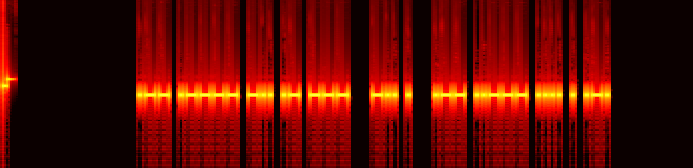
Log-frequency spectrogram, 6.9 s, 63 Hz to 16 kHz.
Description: Morse code, heard as a keyed tone, about 34 wpm, 700 Hz. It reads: W1DAO DE W2HER
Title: USA Callsign DE Callsign - 5 Characters - 35wpm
